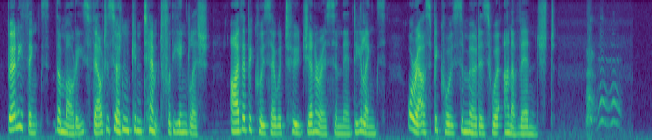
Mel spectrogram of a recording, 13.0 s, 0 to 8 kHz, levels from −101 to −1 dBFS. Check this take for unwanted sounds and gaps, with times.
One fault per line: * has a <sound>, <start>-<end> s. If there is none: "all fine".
* has a bark, 11.7-12.5 s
